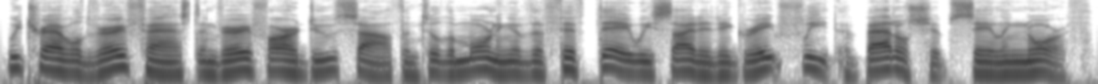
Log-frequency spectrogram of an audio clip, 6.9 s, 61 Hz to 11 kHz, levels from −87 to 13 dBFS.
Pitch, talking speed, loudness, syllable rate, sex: 130 Hz, 220 wpm, -18 LUFS, 5.2 syllables/s, male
